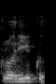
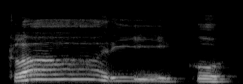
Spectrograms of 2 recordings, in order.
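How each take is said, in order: First: The stress is on the second syllable. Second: The stress is on the first syllable. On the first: The speaker calls it wrong. "não existe clorico" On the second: The speaker calls it right. "Toda proparoxita"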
